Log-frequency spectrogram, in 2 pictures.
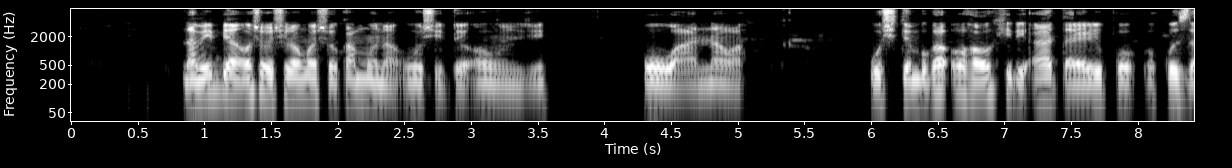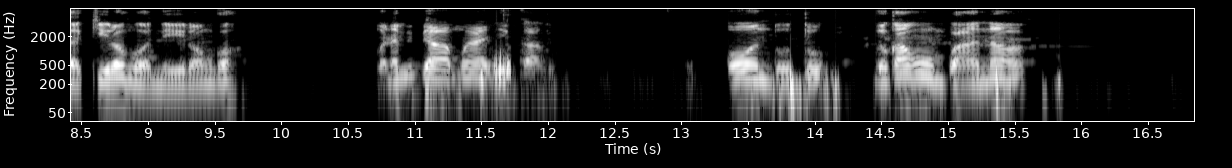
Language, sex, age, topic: Oshiwambo, male, 25-35, agriculture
